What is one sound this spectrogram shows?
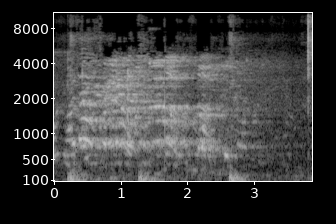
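Young women's voices call out together in an echoing gym.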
